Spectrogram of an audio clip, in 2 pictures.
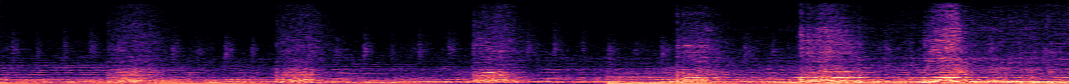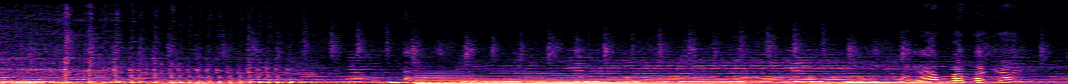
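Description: A motorcycle engine idles and sputters before breaking down, its throbbing mid-pitched drone shifting in tone with short bursts and a deeper rumble toward the end, alongside other background sound.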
